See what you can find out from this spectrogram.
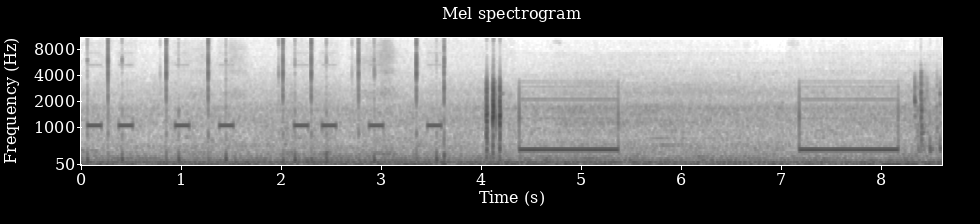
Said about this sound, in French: Elle composa le numéro du château sur son portable.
